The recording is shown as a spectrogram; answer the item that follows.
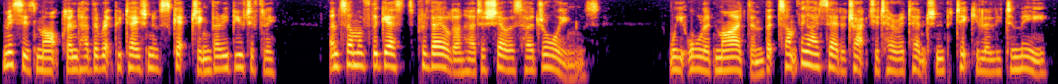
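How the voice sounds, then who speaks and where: A man reading the part of a weary young wife, telling her story in a calm, cold, subdued way in an audiobook. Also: on the high side, normal speed, natural voice. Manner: weary, subdued, evenly told.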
